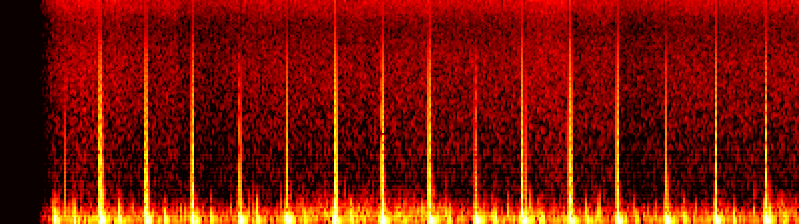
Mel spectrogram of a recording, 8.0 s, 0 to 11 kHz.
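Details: Real heart sounds, strong and regular low thumps at a fast rate of about 128 beats a minute over a faint hum.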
